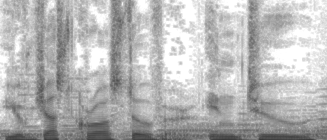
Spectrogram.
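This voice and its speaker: An actor playing a solemn, ominous narrator of an eerie radio anthology, speaking in a measured, portentous way. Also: male voice, low voice, expressive, music in the background. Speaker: series narrator. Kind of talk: dramatic scripted radio narration.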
